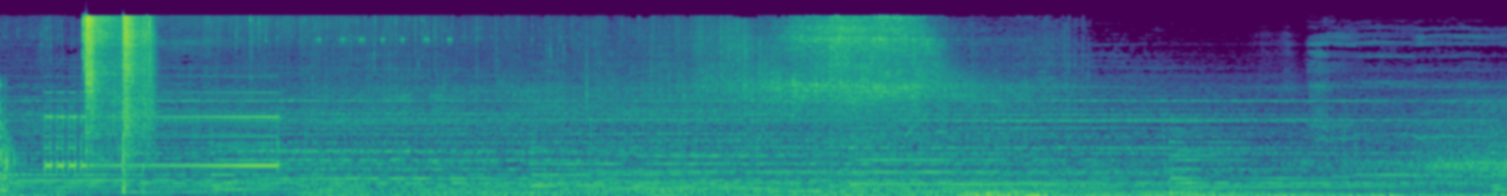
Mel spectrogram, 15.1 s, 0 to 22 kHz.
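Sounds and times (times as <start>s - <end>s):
background music: 0.0s - 15.0s
long electronic beep: 0.4s - 2.9s
starting gate slamming down: 0.8s - 1.8s.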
